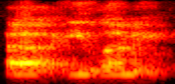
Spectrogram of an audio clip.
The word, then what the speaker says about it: Elemi: How do you pronounce that? Elemi.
